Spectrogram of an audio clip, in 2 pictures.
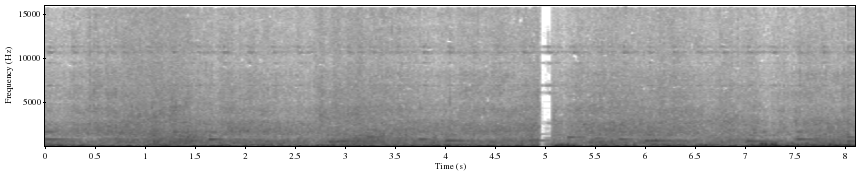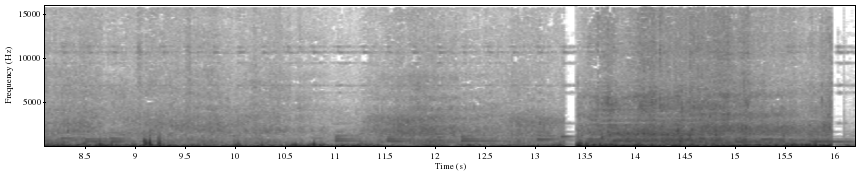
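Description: Small waves washing onto a sandy beach, with gusting wind buffeting the microphone, under quiet background music. Near the end the wind noise jumps and grows louder.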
